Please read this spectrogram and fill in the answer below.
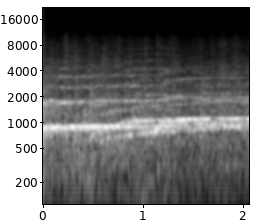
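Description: High voices, likely the children on stage, holding one long high note together that drifts slightly upward in pitch.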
